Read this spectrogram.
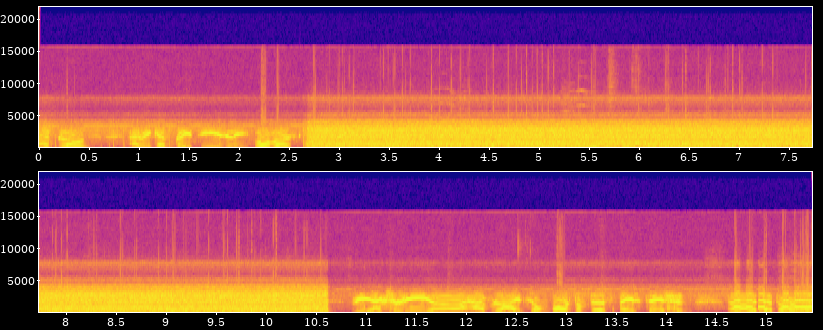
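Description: A man speaks calmly over a crackly radio.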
